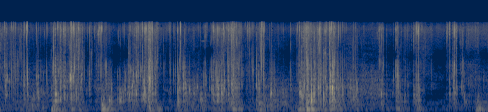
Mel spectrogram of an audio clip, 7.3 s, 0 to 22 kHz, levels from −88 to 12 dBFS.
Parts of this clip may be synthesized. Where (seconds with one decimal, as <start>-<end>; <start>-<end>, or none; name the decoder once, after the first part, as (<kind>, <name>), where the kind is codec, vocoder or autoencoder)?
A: 6.6-7.3 (vocoder, BigVGAN v2)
